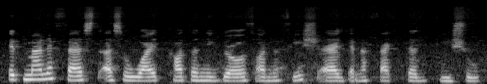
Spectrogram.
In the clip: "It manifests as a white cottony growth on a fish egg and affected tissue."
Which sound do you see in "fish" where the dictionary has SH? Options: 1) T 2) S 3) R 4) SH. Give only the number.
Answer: 4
